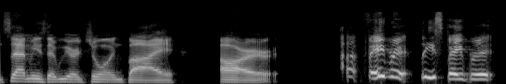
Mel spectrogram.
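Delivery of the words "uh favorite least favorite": sarcastic. Acted. Mock correction about guest.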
